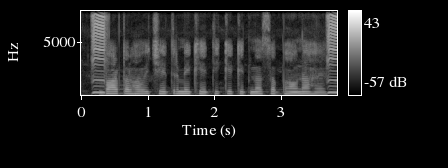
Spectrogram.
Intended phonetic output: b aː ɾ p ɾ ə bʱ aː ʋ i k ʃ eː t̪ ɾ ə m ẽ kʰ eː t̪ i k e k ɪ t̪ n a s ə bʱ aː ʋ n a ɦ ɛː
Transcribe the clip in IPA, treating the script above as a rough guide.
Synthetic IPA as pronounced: b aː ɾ p ɾ ə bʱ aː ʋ i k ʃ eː t̪ ɾ ə m ẽ kʰ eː t̪ i k e k ɪ t̪ n a s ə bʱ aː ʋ n a ɦ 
